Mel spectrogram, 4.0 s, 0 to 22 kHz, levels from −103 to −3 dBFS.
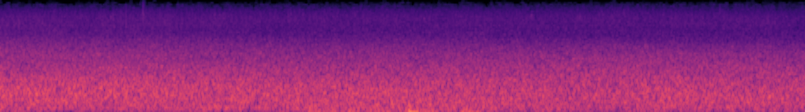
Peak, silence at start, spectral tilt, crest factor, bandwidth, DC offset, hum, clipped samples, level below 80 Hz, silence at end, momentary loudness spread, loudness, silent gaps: -24 dBFS; 0 s; -4.5 dB/octave; 16 dB; over 20 kHz; under 0.1%; none; under 0.1%; -52 dBFS; 0 s; 2 LU; -40 LUFS; none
